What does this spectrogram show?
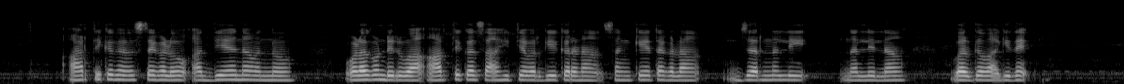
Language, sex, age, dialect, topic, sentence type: Kannada, female, 41-45, Coastal/Dakshin, banking, statement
